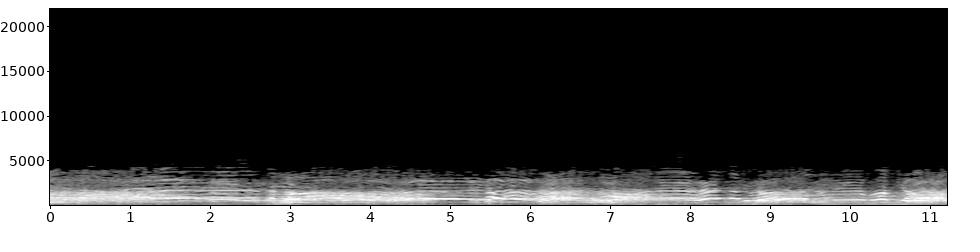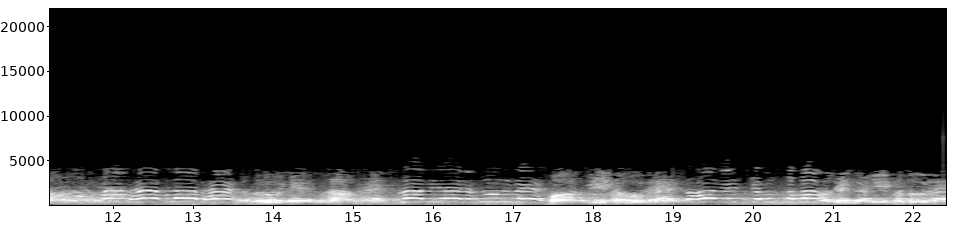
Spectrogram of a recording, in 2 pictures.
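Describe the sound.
A crowd of Sunni worshippers chants a religious slogan, loud massed voices calling out in repeated waves with no break across the whole stretch.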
